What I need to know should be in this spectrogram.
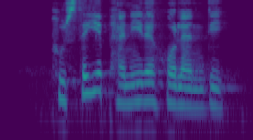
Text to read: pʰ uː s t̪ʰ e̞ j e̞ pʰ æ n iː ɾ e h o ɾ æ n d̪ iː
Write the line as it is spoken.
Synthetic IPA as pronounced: pʰ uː s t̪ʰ e̞ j e̞ pʰ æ n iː ɾ e h o l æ n d̪ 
